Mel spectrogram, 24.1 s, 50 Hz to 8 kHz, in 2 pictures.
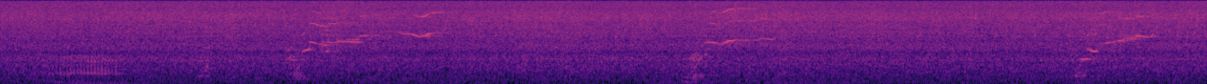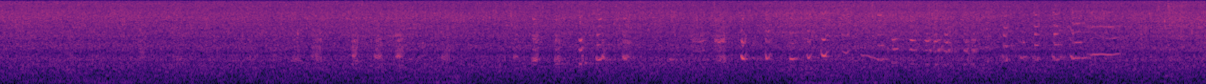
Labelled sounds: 3.2	4.4	humpback whale, 1.8 to 2.8 kHz
7.0	7.8	humpback whale, 1.7 to 6.1 kHz
11.0	11.6	humpback whale, 1.7 to 2.5 kHz
20.7	21.0	humpback whale, 0.78 to 1.1 kHz
21.3	21.7	humpback whale, 1.2 to 1.4 kHz
22.9	23.3	humpback whale, 1.0 to 3.3 kHz

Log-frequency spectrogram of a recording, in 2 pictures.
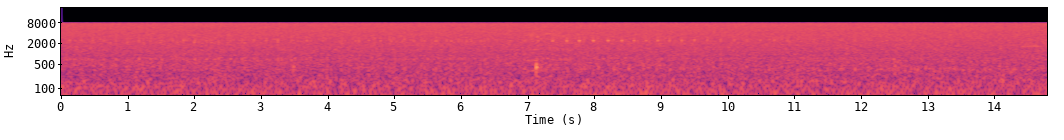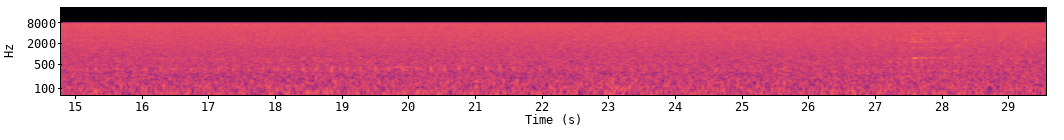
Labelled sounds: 14.4	14.7	killer whale, northern resident, G clan, 1.6 to 1.7 kHz
27.5	27.8	killer whale, northern resident, G clan, 2.2 to 2.3 kHz

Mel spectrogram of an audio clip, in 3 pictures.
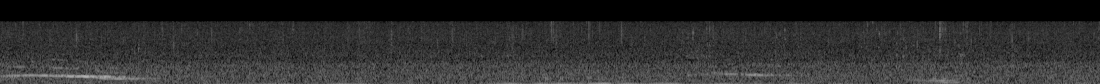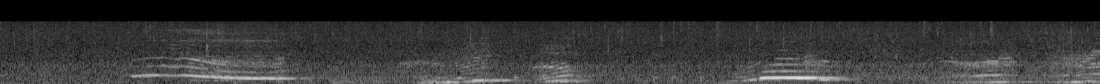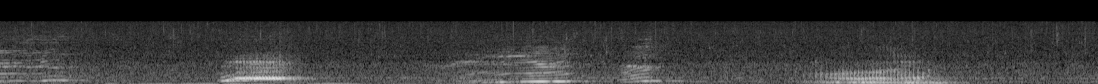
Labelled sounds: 12.3	13.7	humpback whale, 0.78 to 5.2 kHz
18.7	19.4	humpback whale, 0.88 to 1.3 kHz
20.4	21.1	humpback whale, 0.78 to 1.3 kHz
21.7	22.6	humpback whale, 0.78 to 3.2 kHz
24.2	24.8	humpback whale, 0.94 to 1.1 kHz
26.4	27.7	humpback whale, 0.78 to 1.6 kHz
28.2	28.5	humpback whale, 0.78 to 0.94 kHz

